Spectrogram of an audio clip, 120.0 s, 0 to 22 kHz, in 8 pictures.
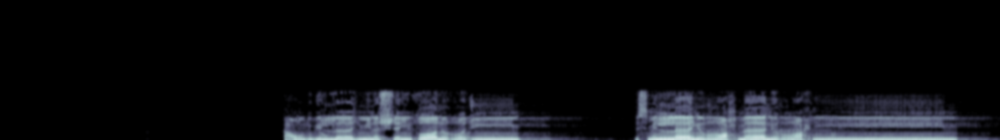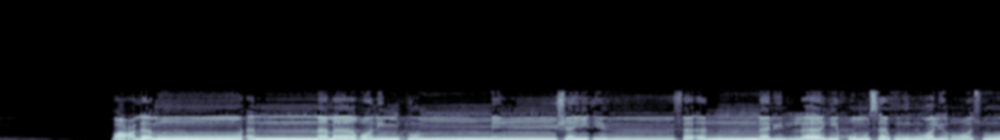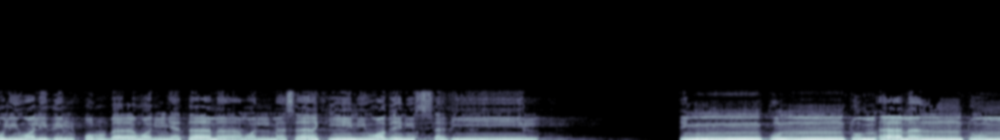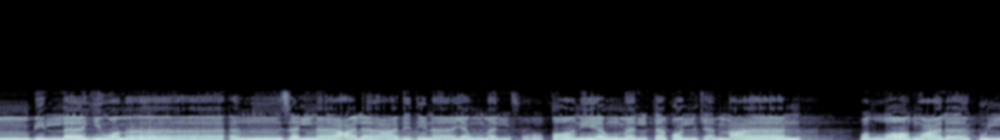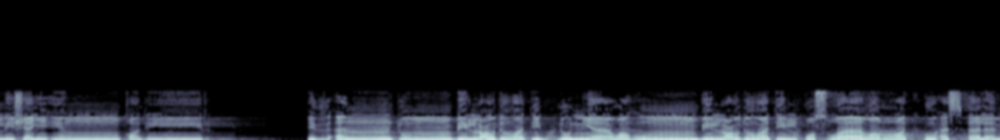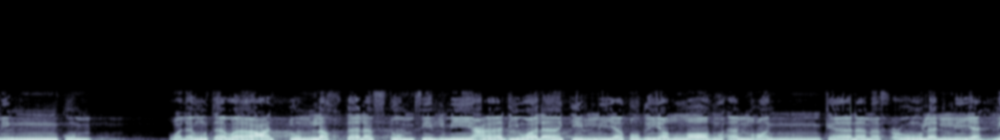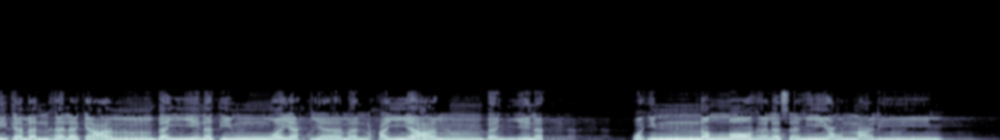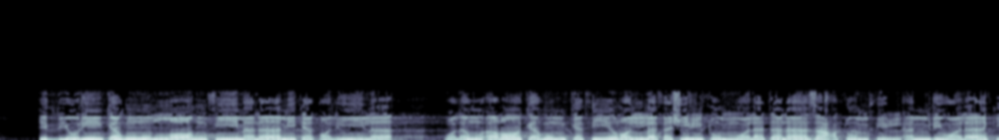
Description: Tilawar Kur'ani Juzu'i Na 10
